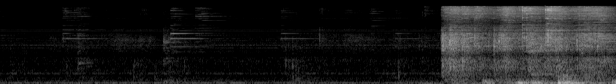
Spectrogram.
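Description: Live stage percussion: soft, sparse metallic chime tinkles about once a second, then, about four and a half seconds in, a sudden loud jangling rattle of metal jingles with low thumps.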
